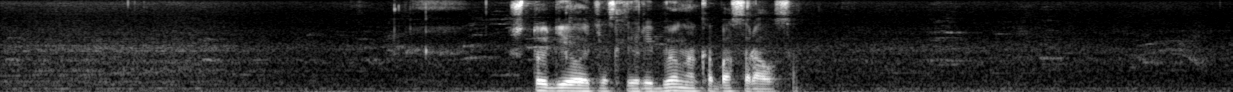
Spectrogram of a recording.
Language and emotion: Russian, neutral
